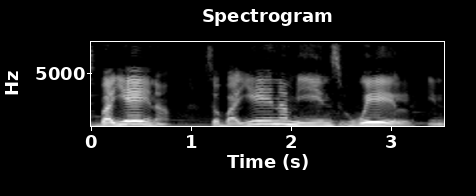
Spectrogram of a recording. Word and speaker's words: ballena: In Spanish, we say ballena because the double L's are silent and pronounced as Y. So it's ballena.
